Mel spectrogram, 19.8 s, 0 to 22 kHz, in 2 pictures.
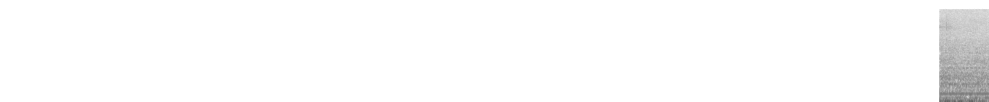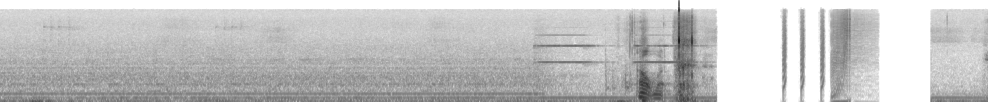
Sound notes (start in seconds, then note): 9.4 microwave humming; 16.7 click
